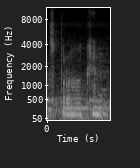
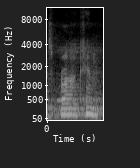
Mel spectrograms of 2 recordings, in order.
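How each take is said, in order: Both takes have the same delivery.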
